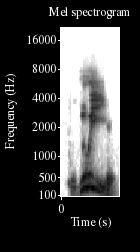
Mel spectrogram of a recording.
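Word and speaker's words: juillet: Then this is spoken as Zui. Okay. It's our July. It's spoken as Zui. Okay. A is not pronounced here.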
